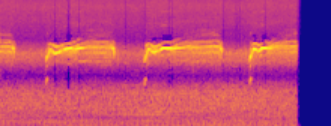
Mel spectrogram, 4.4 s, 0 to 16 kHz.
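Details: Bald eagle eaglet, 68 days old, calling at its nest at Big Bear on 21 June 2019, the first day of summer, as a parent flies in with fish: high thin whistled cries, rising then falling, repeated in a steady series over a low hum.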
